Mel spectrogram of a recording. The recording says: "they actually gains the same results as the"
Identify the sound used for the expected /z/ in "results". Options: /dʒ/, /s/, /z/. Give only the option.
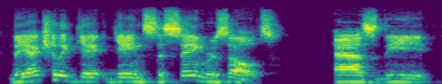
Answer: /z/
